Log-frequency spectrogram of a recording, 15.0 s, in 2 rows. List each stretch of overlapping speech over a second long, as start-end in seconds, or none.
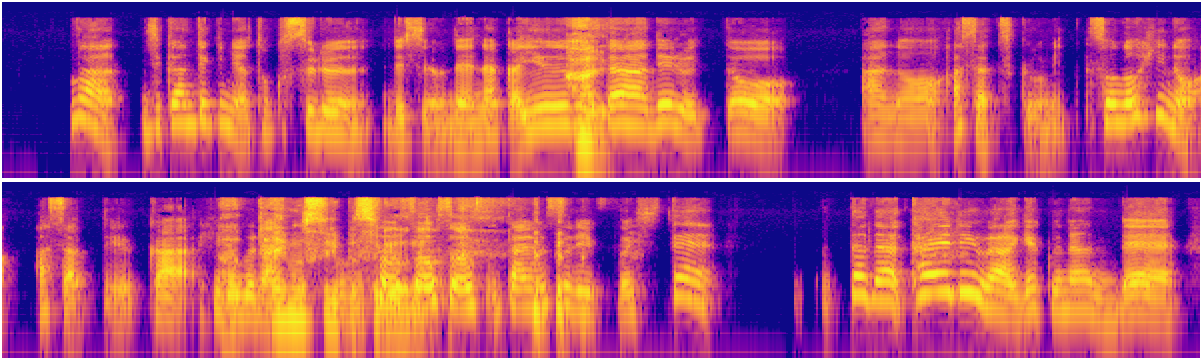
8.8-10.2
